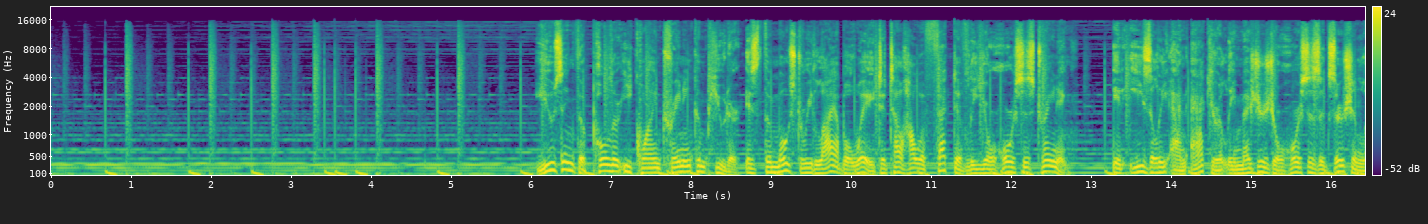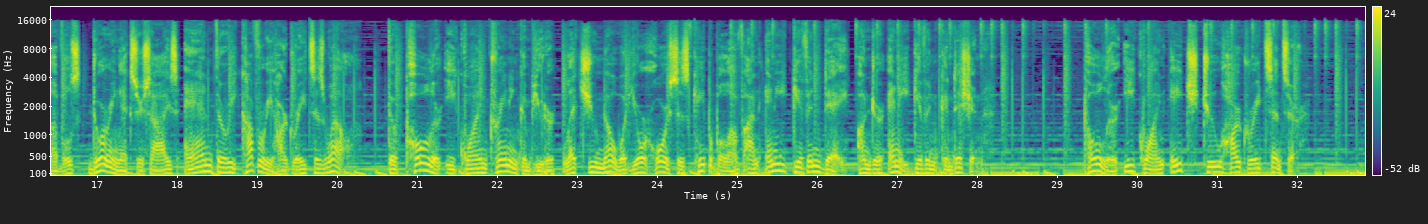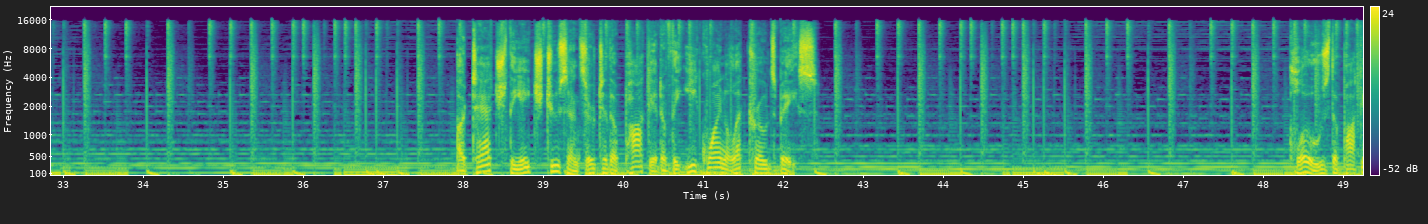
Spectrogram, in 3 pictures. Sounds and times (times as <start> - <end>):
Music: 0.0 - 49.2
Speech: 6.0 - 28.2, 29.3 - 32.2, 37.9 - 42.5, 48.3 - 49.2.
